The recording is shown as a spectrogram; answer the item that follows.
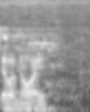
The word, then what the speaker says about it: Illinois: Illinois, I should say. It's not noise. It's Illinois. This S is silent.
